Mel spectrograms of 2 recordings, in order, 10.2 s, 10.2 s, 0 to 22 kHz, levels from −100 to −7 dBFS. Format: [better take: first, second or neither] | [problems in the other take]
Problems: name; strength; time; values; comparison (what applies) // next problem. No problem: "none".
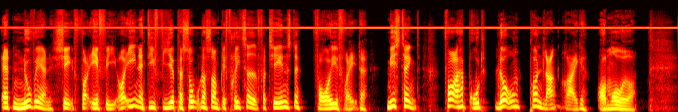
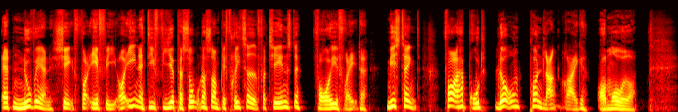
second | high-pitched whine; loud; throughout; 8 kHz, 10 dB below the speech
